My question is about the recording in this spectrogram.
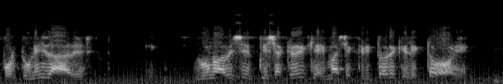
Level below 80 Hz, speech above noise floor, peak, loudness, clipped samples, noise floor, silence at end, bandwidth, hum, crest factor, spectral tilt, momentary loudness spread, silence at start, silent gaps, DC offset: -60 dBFS; 27 dB; -4 dBFS; -23 LUFS; under 0.1%; -52 dBFS; 0.05 s; 12.5 kHz; none; 22 dB; -1.5 dB/octave; 14 LU; 0.05 s; none; under 0.1%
